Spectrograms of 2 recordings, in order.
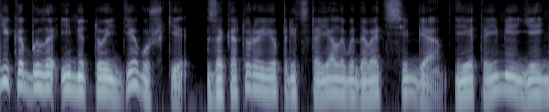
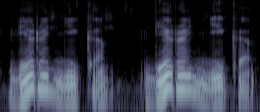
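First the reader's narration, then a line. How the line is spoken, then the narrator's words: Barely audible repetition. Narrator (Russian): Маша чуть слышно шевеля губами, повторяла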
